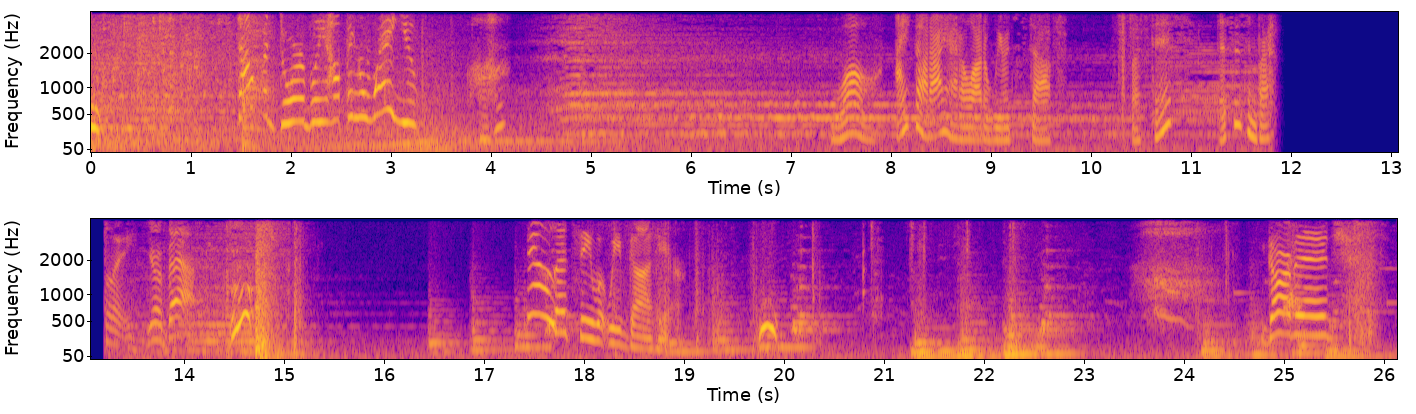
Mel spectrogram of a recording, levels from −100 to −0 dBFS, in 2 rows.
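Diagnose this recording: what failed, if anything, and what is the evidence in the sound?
The failure is at the network stage, during a long network dropout. At 11.82 s the sound turns into a fading buzz and then goes quiet. Silence holds for about 1.3 s, until 13.37 s. When the sound returns, roughly a second of it is simply gone. The receiver stretched the last received audio into the gap, then gave up and muted. The likely cause is a burst of lost packets, which also pushed the playout delay up by a few hundred milliseconds.

A jitter buffer speed-up follows in the receiver's buffer stage, from 14.54 to 16.88 s. The sound runs hurried, about 115% of normal speed, but its pitch stays put. That combination points to time compression. Short pitch-period slices are cut out repeatedly, trimming a few hundred milliseconds in total. The buffer does this to shed the extra delay it built up after the dropout. 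Throughout, the G.711 mu-law call path caps the sound at 4 kHz.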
